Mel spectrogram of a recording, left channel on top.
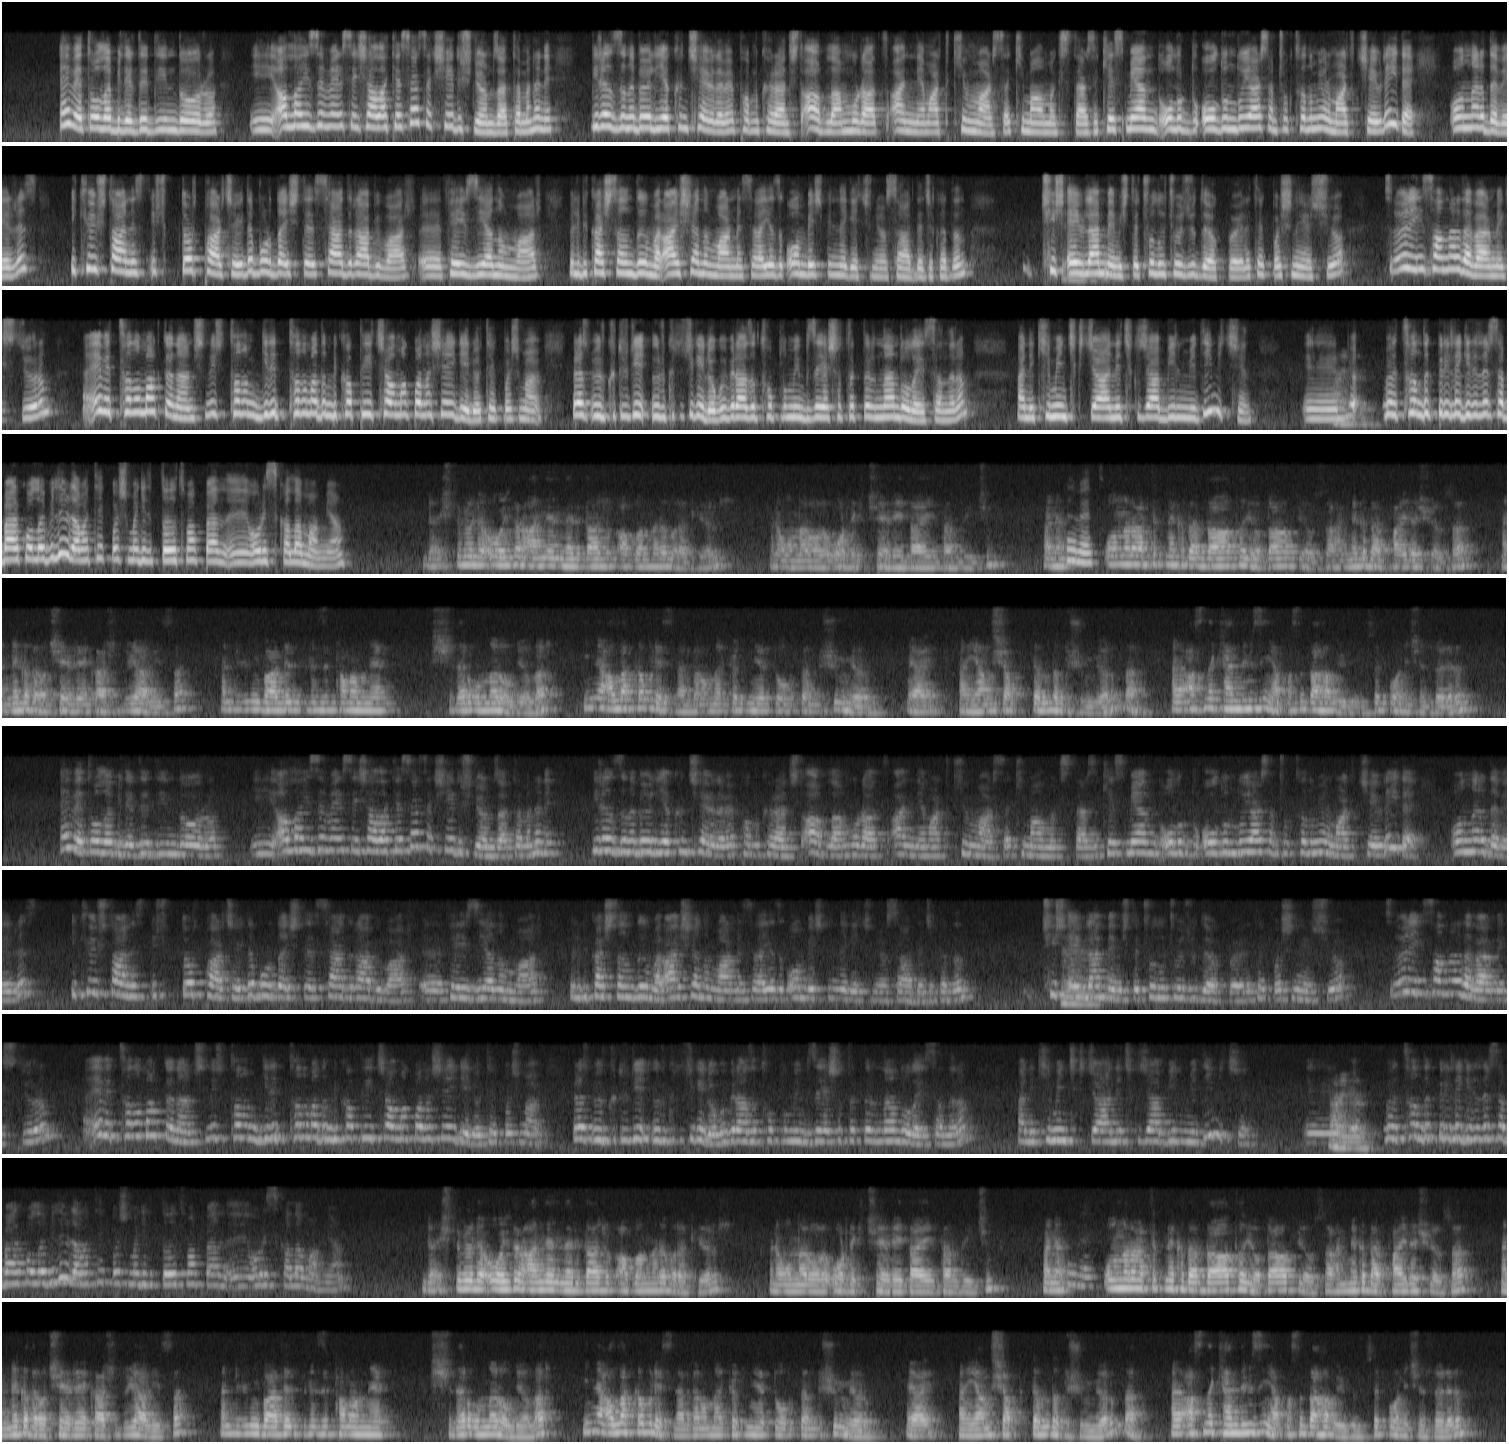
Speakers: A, on the left (about 85°); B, on the right (about 80°).
A: Evet olabilir dediğin doğru. Ee, Allah izin verirse inşallah kesersek şey düşünüyorum zaten ben hani birazını böyle yakın çevreme Pamukören işte ablam, Murat, annem artık kim varsa kim almak isterse kesmeyen olur, olduğunu duyarsam çok tanımıyorum artık çevreyi de onlara da veririz. iki üç tane üç dört parçayı da burada işte Serdar abi var, e, Fevziye Hanım var. Böyle birkaç tanıdığım var. Ayşe Hanım var mesela yazık 15 binle geçiniyor sadece kadın. Çiş
B: Hmm,
A: evlenmemiş de çoluğu çocuğu da yok böyle tek başına yaşıyor. Mesela öyle insanlara da vermek istiyorum. Ya Evet tanımak da önemli. Şimdi hiç tanım gidip tanımadığım bir kapıyı çalmak bana şey geliyor tek başıma. Biraz ürkütücü, ürkütücü geliyor. Bu biraz da toplumun bize yaşattıklarından dolayı sanırım. Hani kimin çıkacağı ne çıkacağı bilmediğim için. Ee,
B: aynen.
A: bö- böyle tanıdık biriyle gidilirse belki olabilirdi ama tek başıma gidip dağıtmak ben e, o risk alamam ya.
B: Ya işte böyle o yüzden annenleri daha çok ablamlara bırakıyoruz. Hani onlar or- oradaki çevreyi daha iyi tanıdığı için. Hani
A: Evet.
B: onlar artık ne kadar dağıtıyor, dağıtıyorsa, hani ne kadar paylaşıyorsa, hani ne kadar o çevreye karşı duyarlıysa, hani bizim ibadetimizi tamamlayan kişiler onlar oluyorlar. Yine Allah kabul etsin. Hani ben onların kötü niyetli olduklarını düşünmüyorum. Yani hani yanlış yaptıklarını da düşünmüyorum da. Hani aslında kendimizin yapması daha uygun. Sırf onun için söyledim.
